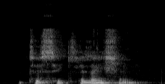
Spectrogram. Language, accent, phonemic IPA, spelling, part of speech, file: English, Southern England, /təˌsɪkjʊˈleɪʃən/, tussiculation, noun, LL-Q1860 (eng)-tussiculation.wav
- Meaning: hacking cough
